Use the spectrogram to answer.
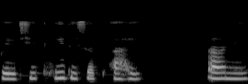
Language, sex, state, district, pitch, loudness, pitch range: Marathi, female, Maharashtra, Dhule, 270 Hz, -31 LUFS, 255-285 Hz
